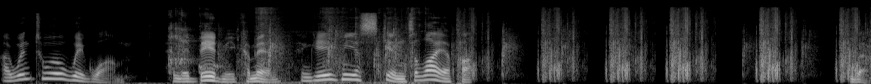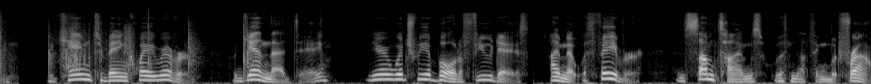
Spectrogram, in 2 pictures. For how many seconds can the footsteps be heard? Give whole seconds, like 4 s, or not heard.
8 s.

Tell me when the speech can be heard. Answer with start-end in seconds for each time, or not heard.
0.0-4.8, 8.5-17.3.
